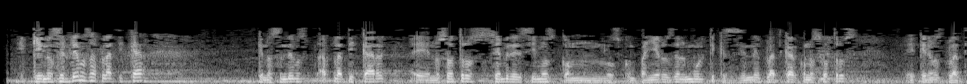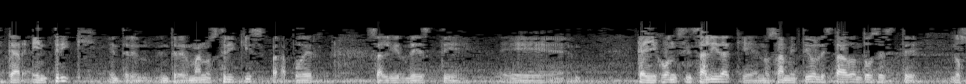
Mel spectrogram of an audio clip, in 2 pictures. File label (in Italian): dialogo MULTI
